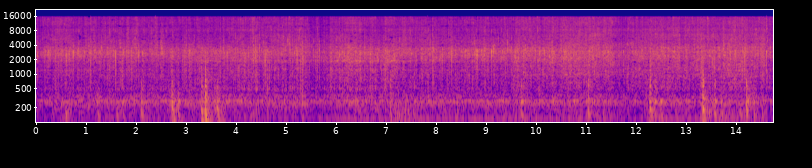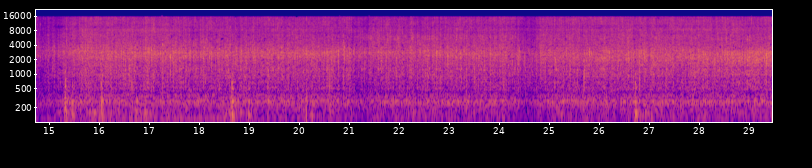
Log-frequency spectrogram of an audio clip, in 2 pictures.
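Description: Slices of Chinese carrot (daikon radish) cake sizzling steadily as they pan-fry in oil, with a few light clicks of wooden chopsticks against the pan as the slices are turned.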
